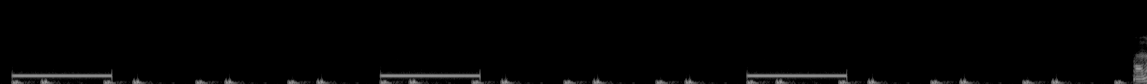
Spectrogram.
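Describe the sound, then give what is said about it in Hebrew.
A phone's ringback tone sounds three times as police call a suspect's mobile number, each a steady hum-like beep of about a second separated by pauses, over a low, rhythmic heartbeat-like thumping that continues throughout. “כדי להיות בטוחים שאכן מדובר בעומרי, השוטרים מתקשרים למספר הנייד שקיבלו מוקדם יותר מדנה.”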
